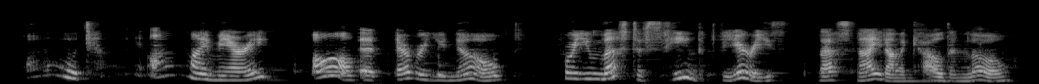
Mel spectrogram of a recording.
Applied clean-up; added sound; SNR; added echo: neural mask model DeepFilterNet 3.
